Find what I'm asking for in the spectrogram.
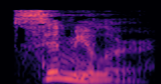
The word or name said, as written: simular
